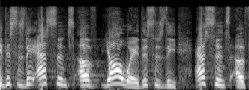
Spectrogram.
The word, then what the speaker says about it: Yahweh: more accurate word about how do you even pronounce this in english you will see y h w h those four letters yahweh you will find it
